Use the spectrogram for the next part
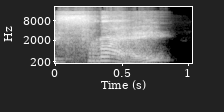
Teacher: your V sound is phonetically said like an F. So, for example, the word free in Dutch would be vrij, but with a V, all right, instead of an F.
